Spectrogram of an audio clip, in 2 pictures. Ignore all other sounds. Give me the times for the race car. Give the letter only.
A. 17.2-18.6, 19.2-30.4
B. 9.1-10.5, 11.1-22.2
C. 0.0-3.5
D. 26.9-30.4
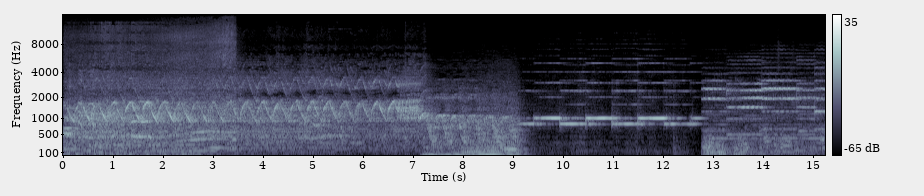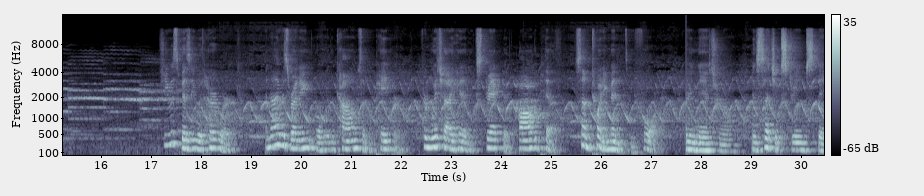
C.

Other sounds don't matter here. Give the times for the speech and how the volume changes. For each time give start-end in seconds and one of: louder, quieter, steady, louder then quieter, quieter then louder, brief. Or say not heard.
17.2-18.6 brief
19.2-30.4 steady.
